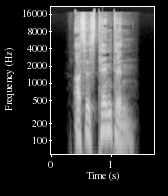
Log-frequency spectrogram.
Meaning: A female assistant
- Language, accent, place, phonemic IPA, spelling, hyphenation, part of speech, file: German, Germany, Berlin, /asɪstˈɛntɪn/, Assistentin, As‧sis‧ten‧tin, noun, De-Assistentin.ogg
